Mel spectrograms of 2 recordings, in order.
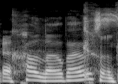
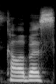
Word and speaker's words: Kolobos: of the movie exactly like colus you mean colobos colobos maybe is that like the California way to pronounce this so it's cabus apparently and we Flash back to our contestants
